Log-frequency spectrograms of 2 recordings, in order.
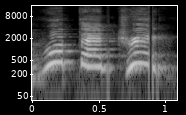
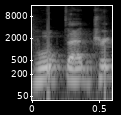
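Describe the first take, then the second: First: It is said in a thin, high voice. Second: It is said in a deep, bassy voice. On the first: The speaker calls it wrong. "not a" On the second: The speaker calls it right. "want to hear a deep voice"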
